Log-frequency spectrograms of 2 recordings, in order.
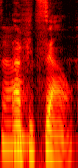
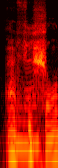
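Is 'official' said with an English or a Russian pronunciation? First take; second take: Russian; English. First: It is pronounced the Russified way. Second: It is pronounced the English way. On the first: "задеревянить" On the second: "Official сказать"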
